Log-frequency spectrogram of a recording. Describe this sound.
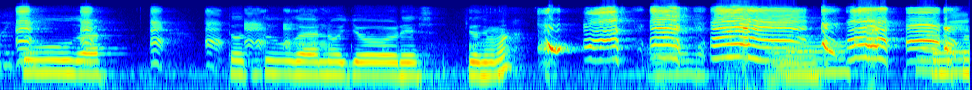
Older man talking, joined by older woman briefly, while young infant is fussing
